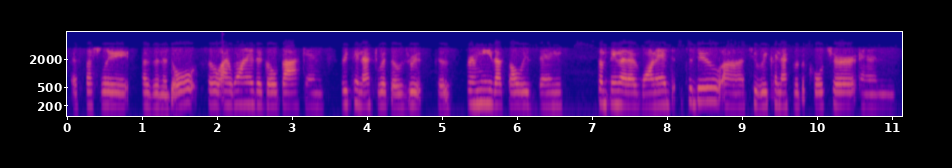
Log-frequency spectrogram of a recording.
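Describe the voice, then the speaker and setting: A young woman in her twenties from Northern California answers interview questions as a guest, sounding earnest and friendly. Her voice is mid-range and the recording is dry. It comes through a tinny phone line.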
